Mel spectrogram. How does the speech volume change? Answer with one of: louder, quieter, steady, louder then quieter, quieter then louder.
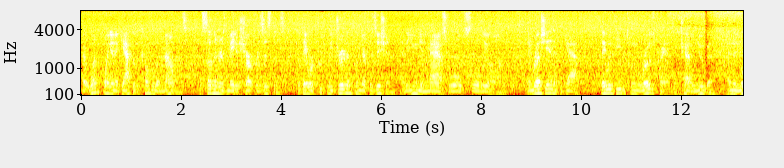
steady.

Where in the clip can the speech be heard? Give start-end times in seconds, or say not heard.
0.0-13.2.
